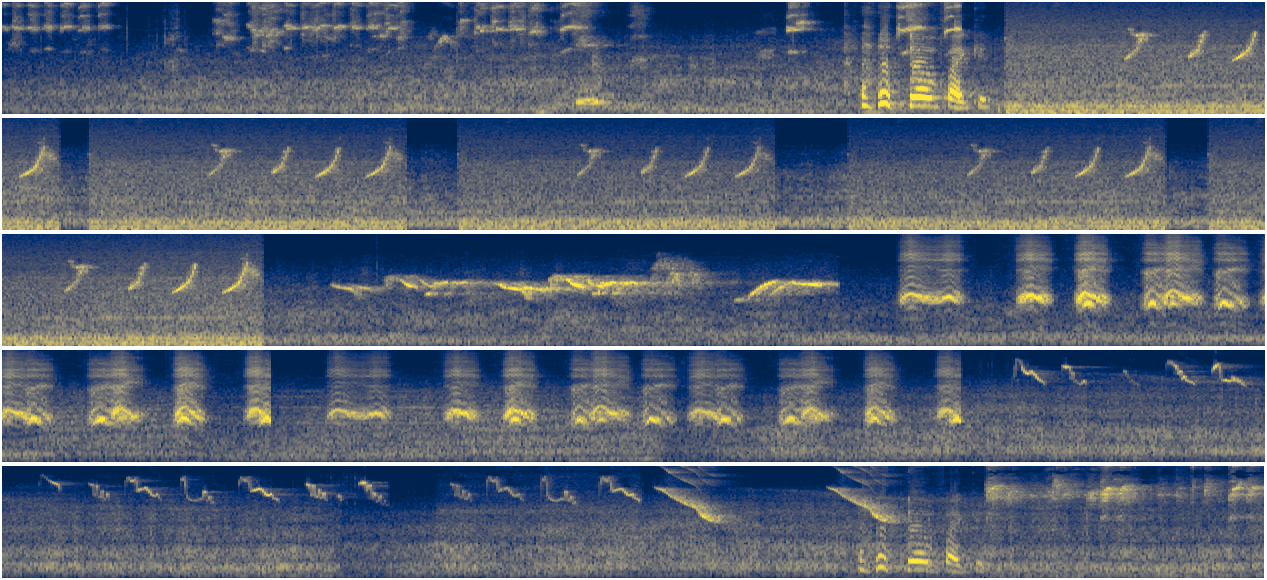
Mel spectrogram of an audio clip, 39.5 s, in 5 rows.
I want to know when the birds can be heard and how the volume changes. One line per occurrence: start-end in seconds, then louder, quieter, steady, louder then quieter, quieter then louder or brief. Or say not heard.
0.0-39.4 louder then quieter.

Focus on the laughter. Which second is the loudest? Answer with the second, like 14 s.
6 s.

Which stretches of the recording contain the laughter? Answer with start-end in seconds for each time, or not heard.
5.2-6.2, 36.8-37.8.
